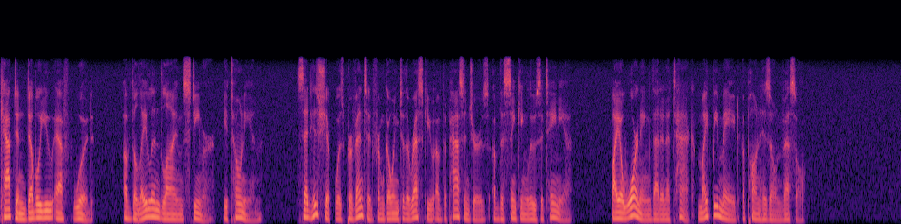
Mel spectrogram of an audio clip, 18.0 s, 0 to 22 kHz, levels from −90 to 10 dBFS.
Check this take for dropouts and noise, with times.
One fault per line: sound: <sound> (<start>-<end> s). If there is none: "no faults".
no faults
